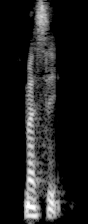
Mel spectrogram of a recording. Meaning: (noun) massé; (verb) past participle of masser
- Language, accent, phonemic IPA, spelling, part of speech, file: French, France, /ma.se/, massé, noun / verb, LL-Q150 (fra)-massé.wav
